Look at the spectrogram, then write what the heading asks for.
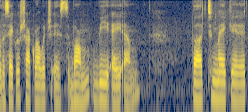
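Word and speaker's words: vam: and your neck so it's usually pronounced Vang v-a-n-g so your whole head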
